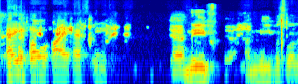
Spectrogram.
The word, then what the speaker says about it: Niamh: No, it's a name that's spelled NIAMH, but the MH isn't said how it. Yeah, you pronounce it as a V. Neve.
